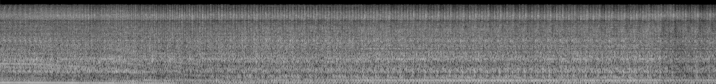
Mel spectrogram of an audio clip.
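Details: Golf GTI 1800 engine idling with a fast, loosely regular tick of about four per second under a hissy top end; cause of the noise not pinned down.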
